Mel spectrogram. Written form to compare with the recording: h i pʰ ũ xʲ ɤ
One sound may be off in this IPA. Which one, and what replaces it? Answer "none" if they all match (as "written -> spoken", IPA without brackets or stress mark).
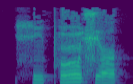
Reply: none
